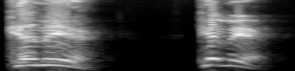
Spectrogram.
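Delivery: high, loud summons; imitated yelled order. Golf tough ordering the young player over to him, yelling. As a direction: holler a repeated command, high and forceful. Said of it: "He yells louder".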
